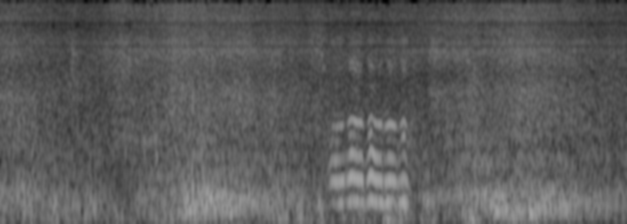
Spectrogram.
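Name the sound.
sea waves and wind on the shore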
